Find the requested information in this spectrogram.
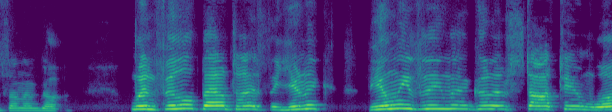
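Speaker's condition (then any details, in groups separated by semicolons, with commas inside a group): Cerebral palsy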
